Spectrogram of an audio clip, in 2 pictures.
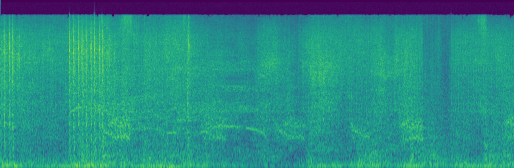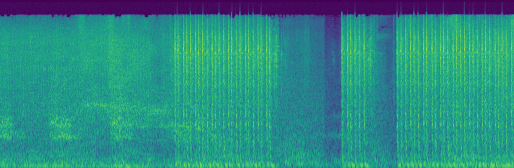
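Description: A flamethrower roars in loud rushing bursts.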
